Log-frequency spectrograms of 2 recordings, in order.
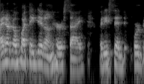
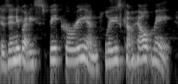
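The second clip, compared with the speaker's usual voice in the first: put-on screaming, higher pitched; 4 semitones higher than usual. Retelling calling for a Korean speaker at an accident: imitating own screaming. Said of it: "I'm screaming".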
